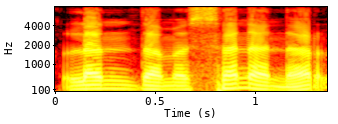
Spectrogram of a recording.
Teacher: Kemudian ketika melafalkan lan tamassanan nar, pada lafal nunnya lan tamassana nar, nunnya disamarkan kepada huruf ta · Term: ikhfa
